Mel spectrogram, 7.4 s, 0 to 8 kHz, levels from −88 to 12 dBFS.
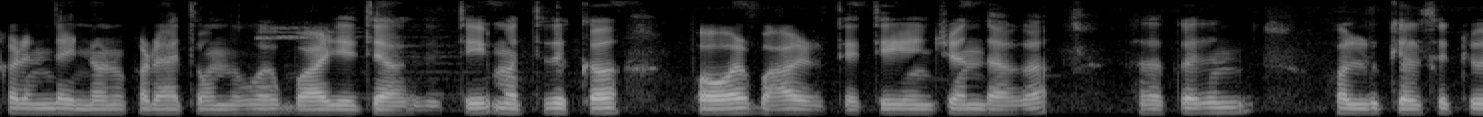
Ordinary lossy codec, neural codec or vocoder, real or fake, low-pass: none; none; real; none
